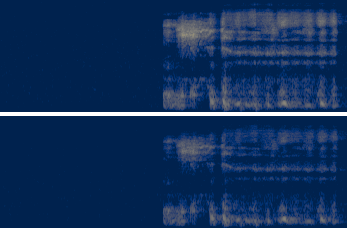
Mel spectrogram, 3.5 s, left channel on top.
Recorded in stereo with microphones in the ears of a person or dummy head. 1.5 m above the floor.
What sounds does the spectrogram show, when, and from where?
1.6 s laughter: 30° left (ahead or behind), 1.3 m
